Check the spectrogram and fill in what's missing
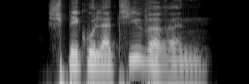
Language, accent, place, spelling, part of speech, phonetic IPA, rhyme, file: German, Germany, Berlin, spekulativeren, adjective, [ʃpekulaˈtiːvəʁən], -iːvəʁən, De-spekulativeren.ogg
- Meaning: inflection of spekulativ: 1. strong genitive masculine/neuter singular comparative degree 2. weak/mixed genitive/dative all-gender singular comparative degree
